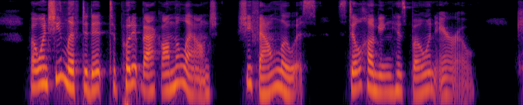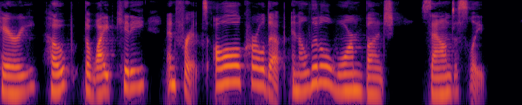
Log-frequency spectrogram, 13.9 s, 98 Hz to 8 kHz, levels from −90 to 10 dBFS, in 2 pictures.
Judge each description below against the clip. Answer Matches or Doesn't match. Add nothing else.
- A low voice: Doesn't match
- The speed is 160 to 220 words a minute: Matches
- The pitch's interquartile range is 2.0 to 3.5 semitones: Doesn't match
